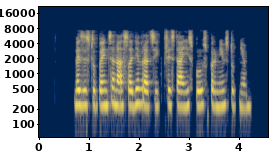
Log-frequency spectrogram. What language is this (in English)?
Czech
